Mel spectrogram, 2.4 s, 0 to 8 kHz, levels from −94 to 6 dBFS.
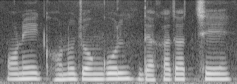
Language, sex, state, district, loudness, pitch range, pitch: Bengali, female, West Bengal, Cooch Behar, -11 LUFS, 185-195 Hz, 190 Hz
